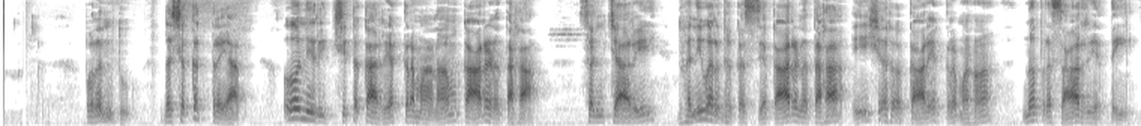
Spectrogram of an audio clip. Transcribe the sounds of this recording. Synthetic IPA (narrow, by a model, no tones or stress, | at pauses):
pɐɾɐnt̪ṵ | d̪ɐʃɐkɐt̪ɾɐja̰ːt̪̚ | əːniɾikʂit̪ɐkaːɾjɐkɾɐmaːɳaːmkaːɾɐɳɐt̪ɐɦɐ̰ | sɐɲt͡ʃaːɾeː | d̪ʱʋɐniʋɐɾd̪ʱɐkɐsjɐkaːɾɐɳɐt̪ɐɦɐeːʃɐ̰ɦɐ̰kaːɾjɐkɾɐ̰mɐɦɐ̰ | nɐpɾɐsaːɾjɐ̰t̪ḛː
